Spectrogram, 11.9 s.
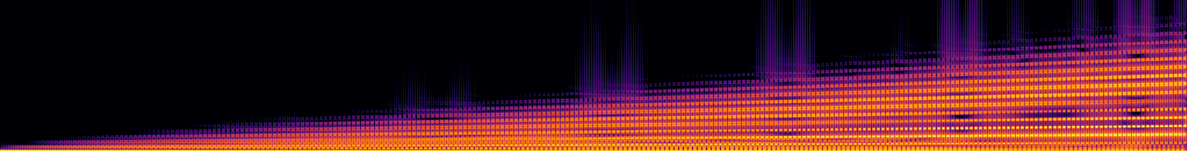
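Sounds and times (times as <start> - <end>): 
FM wavetable synth tone: 0.0 - 11.8.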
